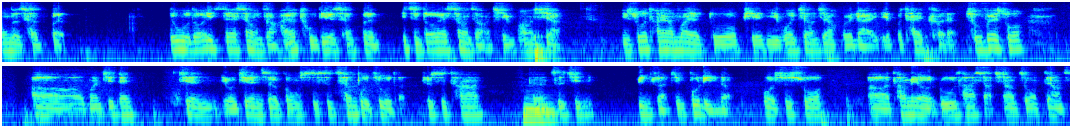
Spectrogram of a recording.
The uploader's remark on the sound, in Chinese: 本集為台日友好連線錄音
